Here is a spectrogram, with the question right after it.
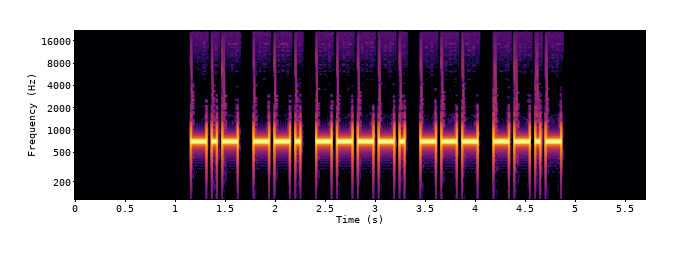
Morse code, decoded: KG9OQ

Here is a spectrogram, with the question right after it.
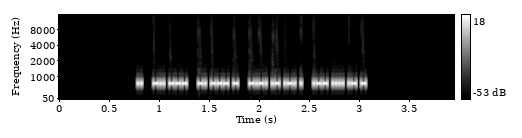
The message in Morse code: I DO NOT CARE WHAT

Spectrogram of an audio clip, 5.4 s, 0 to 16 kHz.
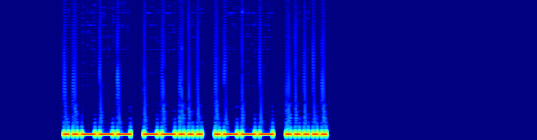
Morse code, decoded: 27J5

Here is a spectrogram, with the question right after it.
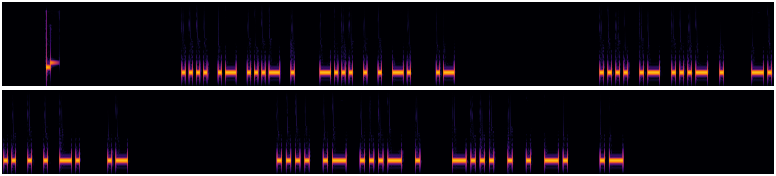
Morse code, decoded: HAVE BEEN A HAVE BEEN A HAVE BEEN A

